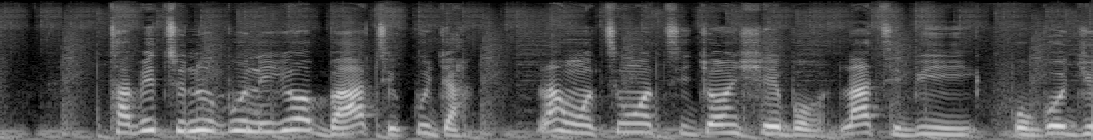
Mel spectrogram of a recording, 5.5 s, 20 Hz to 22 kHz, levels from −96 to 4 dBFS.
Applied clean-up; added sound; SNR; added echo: none; Drum kit; 18 dB; none.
